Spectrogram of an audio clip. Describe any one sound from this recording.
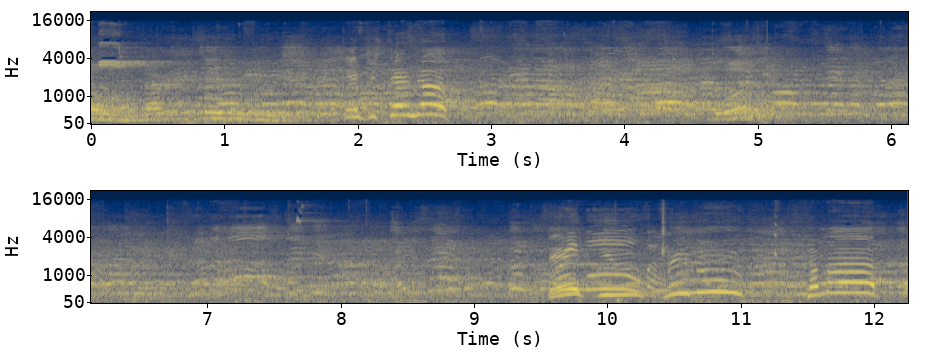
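A crowd cheers and shouts loudly in a large echoing gym.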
